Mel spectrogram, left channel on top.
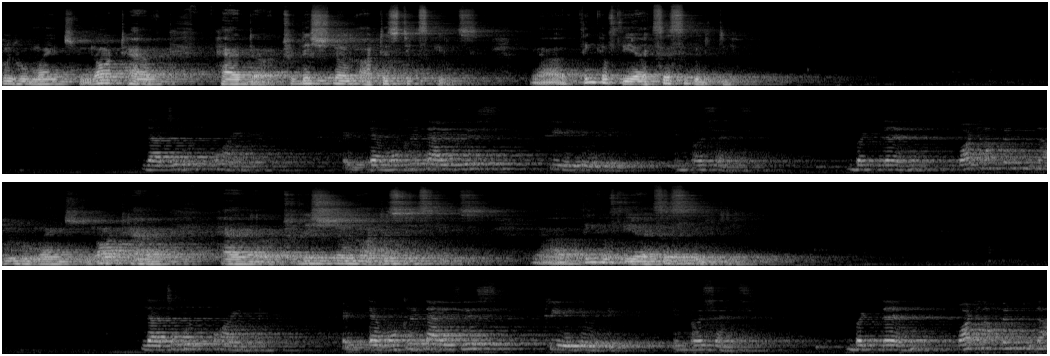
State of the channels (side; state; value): both; normal; correlation 0.40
